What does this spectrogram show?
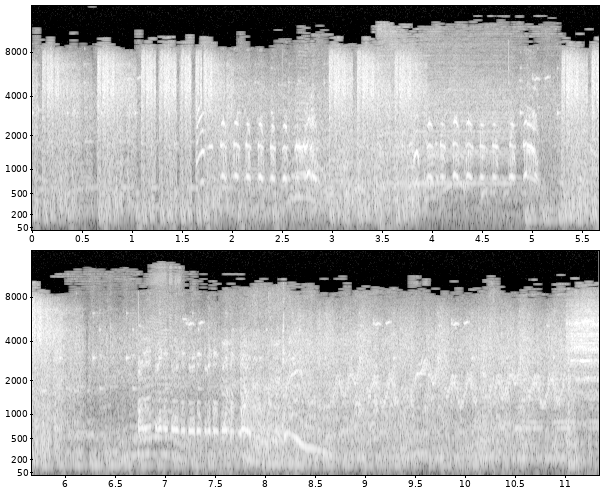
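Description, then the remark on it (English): Bursts of rapid gunfire aimed at a moving car, sharp loud cracks in quick clusters, mixed with blaring horn-like tones and a wavering wail, with no talking. “That's not hail, and it's not funny. They're shooting at us.”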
